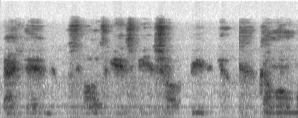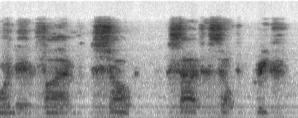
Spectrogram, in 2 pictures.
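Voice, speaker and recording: An actor playing a grim middle-aged man who confesses a hidden past and warns others off in a low, somber way, heard as film audio played back. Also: very animated, fairly quick. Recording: distant film audio with background noise.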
